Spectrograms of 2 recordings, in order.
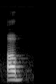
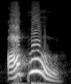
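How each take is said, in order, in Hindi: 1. यह शब्द सामान्य और सपाट ढंग से बोला गया है। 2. यह शब्द आश्चर्य के लहजे में बोला गया है। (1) "सामान्य रूप से" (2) "आश्चर्यबोधक ढंग से"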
